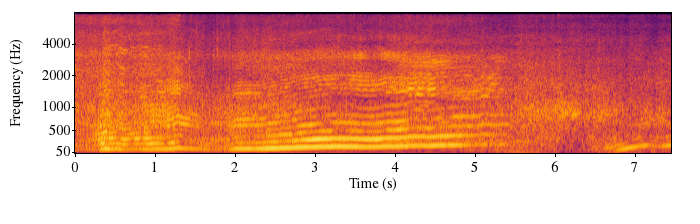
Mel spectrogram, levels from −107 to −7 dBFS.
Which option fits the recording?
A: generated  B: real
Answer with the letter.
B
